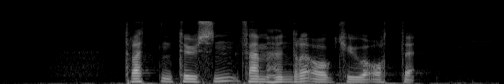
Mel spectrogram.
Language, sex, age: Norwegian, male, 42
